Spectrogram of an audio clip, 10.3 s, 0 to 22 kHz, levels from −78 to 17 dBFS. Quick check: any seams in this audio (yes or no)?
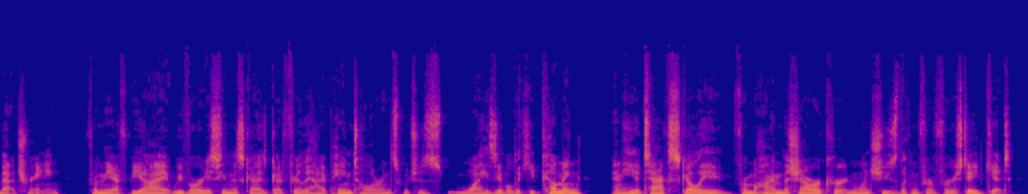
yes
